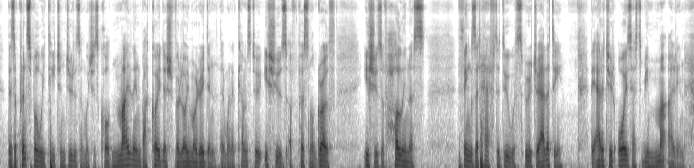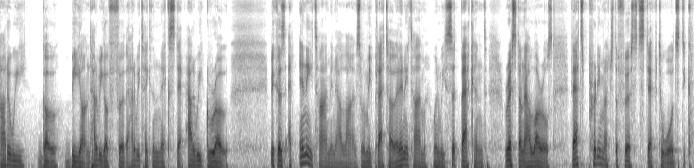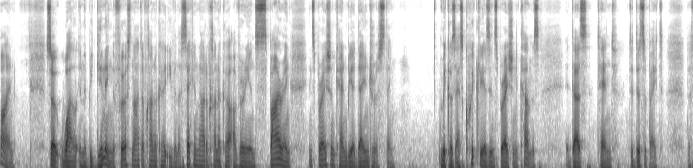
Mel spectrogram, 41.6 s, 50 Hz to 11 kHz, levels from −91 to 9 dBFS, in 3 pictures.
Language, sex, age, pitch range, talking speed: English, male, 30-49, 85-100 Hz, 175 wpm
